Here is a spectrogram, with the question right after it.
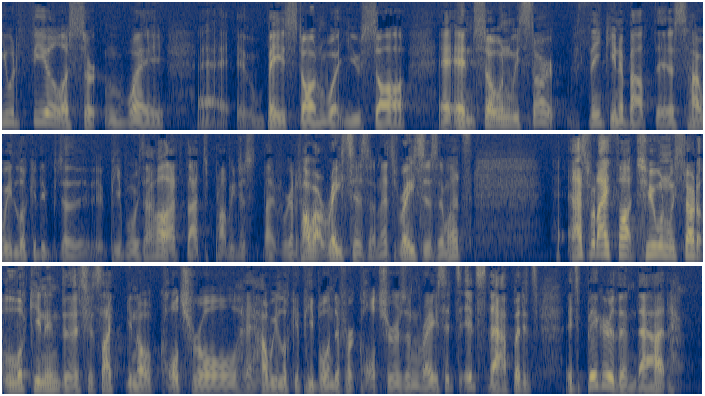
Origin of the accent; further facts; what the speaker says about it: Nebraska, United States; or since I'm from Nebraska, proudly, lack of accent, right?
